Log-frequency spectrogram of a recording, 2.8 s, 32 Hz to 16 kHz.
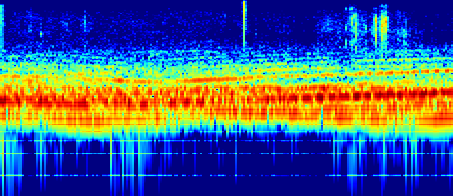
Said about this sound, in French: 22h ce samedi à Jérusalem, des détonations retentissent dans la ville. Quelques instants plus tard, les sirènes d'alerte ordonnent aux habitants de rentrer chez eux.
